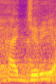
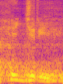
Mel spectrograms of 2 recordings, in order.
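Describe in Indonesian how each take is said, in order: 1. Vokal pertama adalah bunyi 'a' yang terbuka. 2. Vokal pertama adalah bunyi 'i' yang tertutup. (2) "bikasril ha"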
